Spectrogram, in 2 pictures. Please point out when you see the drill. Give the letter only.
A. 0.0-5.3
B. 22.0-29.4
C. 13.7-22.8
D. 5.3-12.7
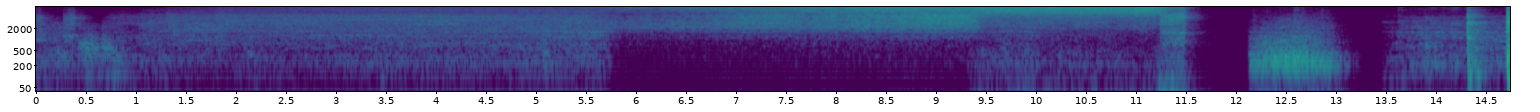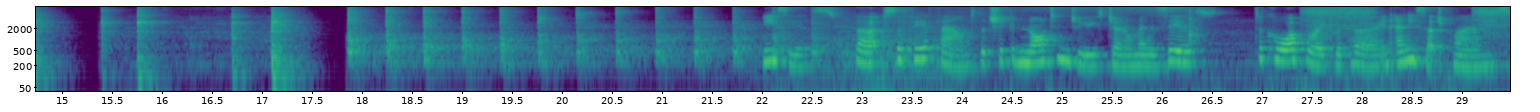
A.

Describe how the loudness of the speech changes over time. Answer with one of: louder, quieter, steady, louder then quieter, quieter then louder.
steady.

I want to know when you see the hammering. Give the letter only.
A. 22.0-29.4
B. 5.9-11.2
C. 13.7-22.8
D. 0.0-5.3
C.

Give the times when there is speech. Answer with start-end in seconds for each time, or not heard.
22.0-29.4.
